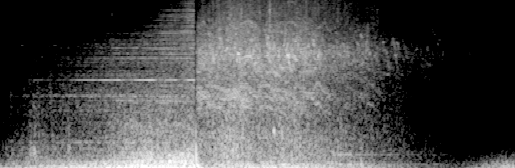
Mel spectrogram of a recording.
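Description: Film sound effect of a comet fragment's impact arriving: a deep rumble swells, then about two and a half seconds in a sudden harsh crash joins it, and the whole sound dies away near the end.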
